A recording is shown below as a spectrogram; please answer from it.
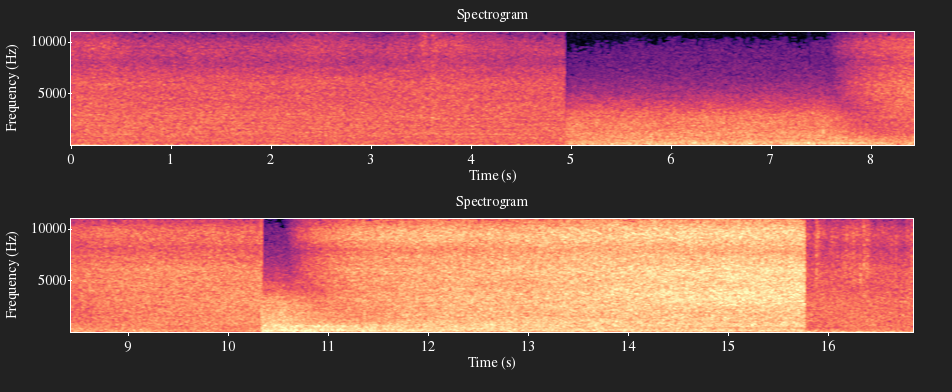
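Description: Steady rushing noise of a creek and waterfall, with no distinct events. It gets louder in two abrupt steps, about five seconds in and again about ten seconds in.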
